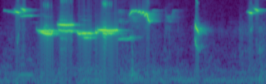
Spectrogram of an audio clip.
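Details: Short phrase from a tledekan gunung: a warbling, wavering whistle followed by a rising-falling slur and two isolated sharp notes, from its exotic-style song with showy shots.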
